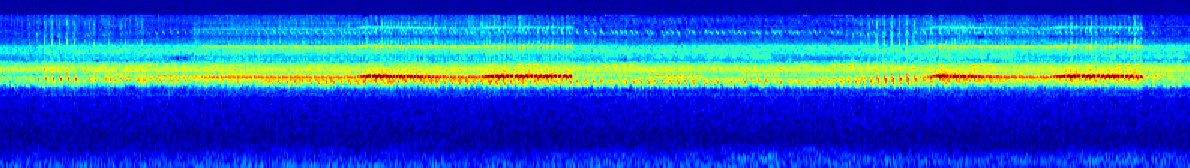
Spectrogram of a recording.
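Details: Singing bell crickets, Sanuki, Chiba Prefecture, Japan, autumn. High tinkling trills rise into loud ringing bursts of roughly a second, repeated in pairs twice, each ending sharply, against a constant shimmering insect chorus.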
